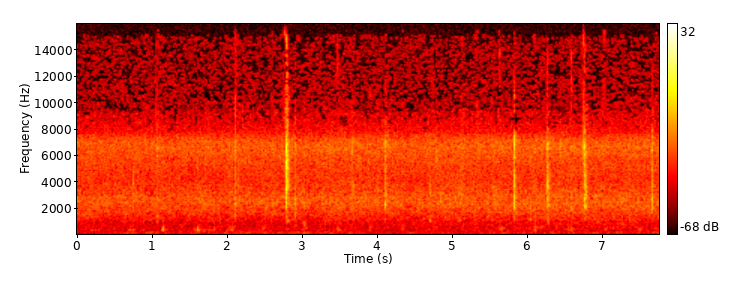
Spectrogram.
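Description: Faint mouth sounds of eating fruit: soft chewing with irregular wet clicks and lip smacks, a few sharper clicks scattered through.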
